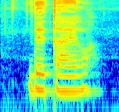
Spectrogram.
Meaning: detail
- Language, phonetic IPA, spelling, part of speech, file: Czech, [ˈdɛtaɪl], detail, noun, Cs-detail.ogg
